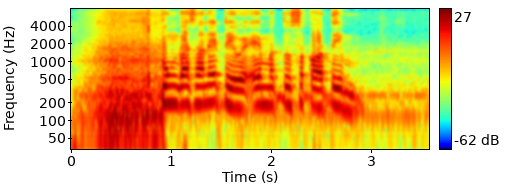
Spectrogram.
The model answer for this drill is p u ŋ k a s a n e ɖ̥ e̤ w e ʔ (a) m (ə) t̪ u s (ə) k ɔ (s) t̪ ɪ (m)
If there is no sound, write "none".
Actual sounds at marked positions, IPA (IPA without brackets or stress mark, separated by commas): e, ə, ə, none, m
